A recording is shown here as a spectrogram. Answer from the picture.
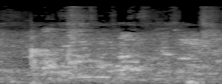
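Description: Chatter of many people talking at once in a school gymnasium, with a couple of short low thumps near the start and near the end.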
